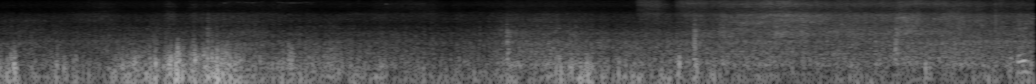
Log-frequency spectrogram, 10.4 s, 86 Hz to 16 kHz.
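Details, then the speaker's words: Fiat Doblo 1.3, likely Euro 5, 80,000 km, driving in second gear: heavy single clunks each time throttle is pressed or released, over road noise, also on take-off; worn gearbox mount lets drivetrain shift and hit the body. "bir şekilde vuruyor ikinci viteste gaza basıp basıp bırakıyorum acayip bir şekilde vuruyor arkadaşlar"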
